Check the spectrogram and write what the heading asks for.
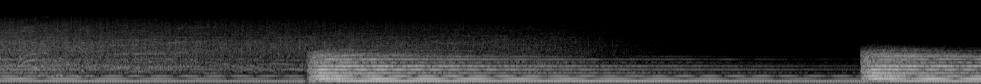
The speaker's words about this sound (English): As bells toll for the departed souls of September 11th, our mourning is a tragic reminder of the World Trade Center area's older status as Ground Zero for the sins of slavery and its legacy.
